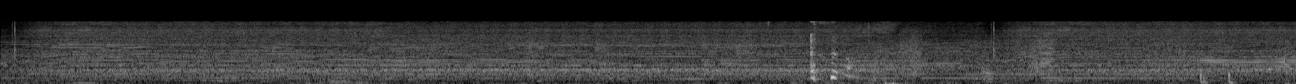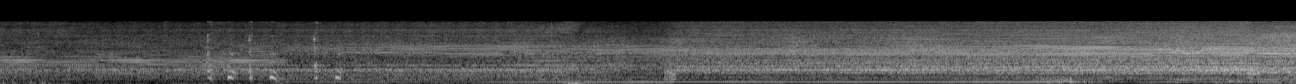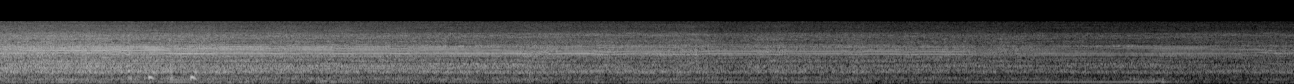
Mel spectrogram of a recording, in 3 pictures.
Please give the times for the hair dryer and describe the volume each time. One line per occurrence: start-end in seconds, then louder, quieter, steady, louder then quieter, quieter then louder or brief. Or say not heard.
0.0-38.8 louder then quieter.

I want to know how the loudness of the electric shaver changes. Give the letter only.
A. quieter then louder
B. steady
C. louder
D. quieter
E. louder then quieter
E.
